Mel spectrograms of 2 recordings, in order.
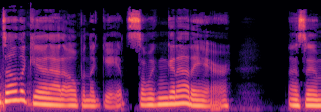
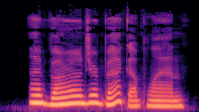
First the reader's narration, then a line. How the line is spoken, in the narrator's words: Lenny drawls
